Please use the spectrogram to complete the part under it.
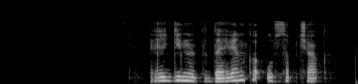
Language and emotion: Russian, neutral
